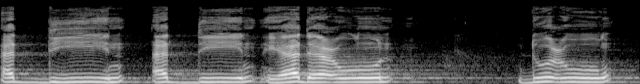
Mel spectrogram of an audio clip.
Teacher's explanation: الدال تخرج كما الطاء من طرف اللسان مع أصول الثنايا العليا. مما ينبغي لهذا الحرف إخراجه من مخرجه وتوفيته جهره، أن الدال مجهورة. الدين، الدين، يدعون، دعوا، أيحترز ألا تهمس، لأن لو همست صارت تاء، لأنها هي مخرج التاء، نفس مخرج التاء، فإذا همست انقلبت تاء فيحترز من ذلك.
